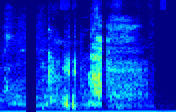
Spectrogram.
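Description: Dogs bark and whimper in a short, excited burst of yelps and whines, moderately loud, with no talking over them; the dogs react to a spoken greeting, thinking someone is at the door.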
